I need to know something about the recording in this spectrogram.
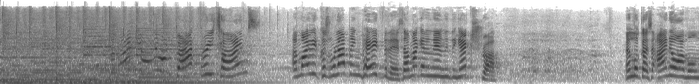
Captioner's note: cheers and applause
